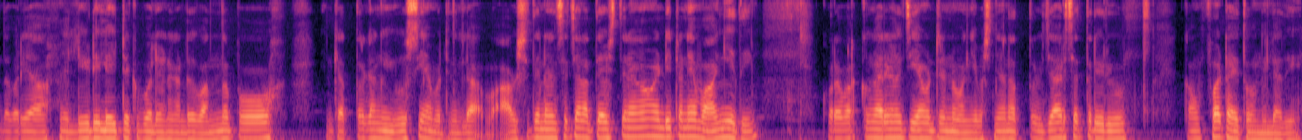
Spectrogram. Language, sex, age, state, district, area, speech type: Malayalam, male, 30-45, Kerala, Kozhikode, urban, spontaneous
